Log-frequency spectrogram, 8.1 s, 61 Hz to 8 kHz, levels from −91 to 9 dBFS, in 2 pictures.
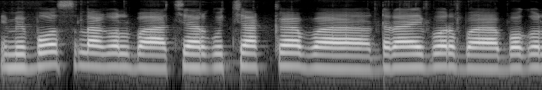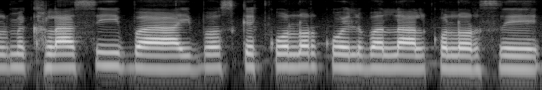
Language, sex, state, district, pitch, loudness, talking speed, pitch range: Bhojpuri, female, Bihar, Muzaffarpur, 210 Hz, -13 LUFS, 170 wpm, 200-220 Hz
